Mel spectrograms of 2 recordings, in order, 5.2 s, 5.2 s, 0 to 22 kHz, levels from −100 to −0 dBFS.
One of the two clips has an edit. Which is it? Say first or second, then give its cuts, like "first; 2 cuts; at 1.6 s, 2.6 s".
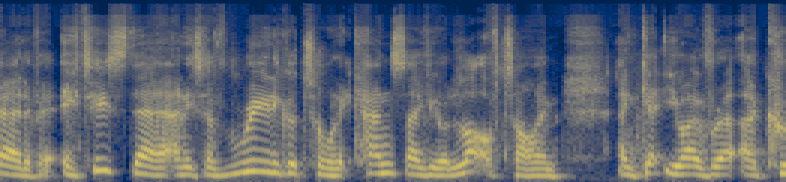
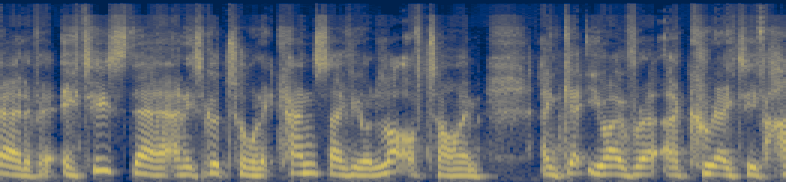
second; 1 cut; at 1.4 s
